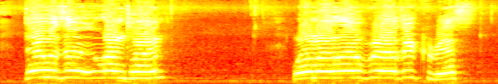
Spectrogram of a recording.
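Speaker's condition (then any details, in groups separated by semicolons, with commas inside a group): Cerebral palsy; limited use of the hands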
